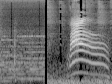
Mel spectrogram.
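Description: A domestic cat meowing once, a single call about halfway in that rises and then falls in pitch.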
